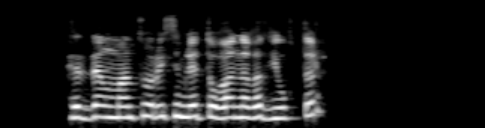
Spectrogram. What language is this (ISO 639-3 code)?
bak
